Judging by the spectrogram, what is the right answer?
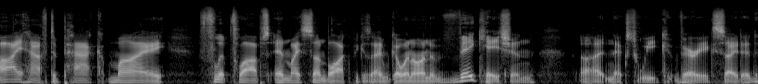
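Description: Very deep and low with vocal fry yet a bright, sharp tone, a man's voice moves through very wide pitch swings at a fairly slow pace, captured in a very clean recording with a silent background and a dry, close sound with no echo. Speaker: podcast host. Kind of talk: casual chat.

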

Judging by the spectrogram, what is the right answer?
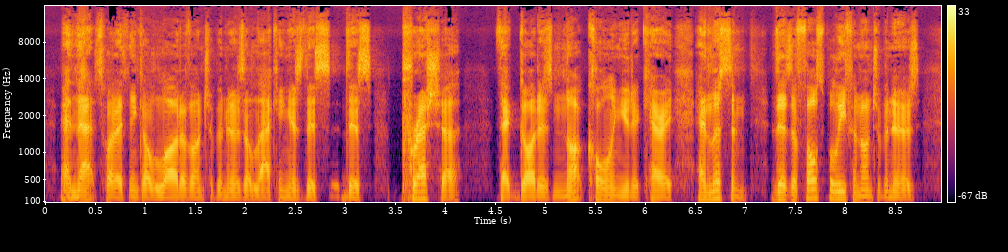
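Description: In a very clean recording with a silent background and a dry, close sound with no echo, a man talks at a fairly quick pace. His pitch is fairly low and his intonation lively. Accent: Australian. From Western Australia (Perth). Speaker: author and former pastor, anxiety teacher. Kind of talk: interview conversation.

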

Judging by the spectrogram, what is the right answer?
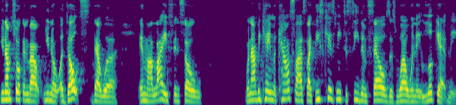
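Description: Recorded very cleanly against a silent background, a woman speaks at a fairly quick pace with a New York accent. Her pitch is medium, with ordinary variation. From New York, the Bronx. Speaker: former basketball player, school counselor and coach. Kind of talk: casual chat.

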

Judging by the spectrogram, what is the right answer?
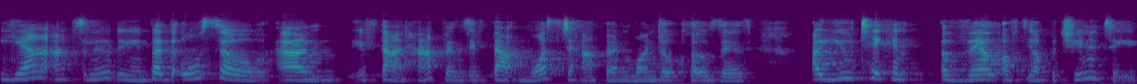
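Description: With an English accent, a woman speaks at a moderate pace in a fairly high pitch and a bright, sharp tone. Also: ordinary pitch variation. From England. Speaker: fitness instructor. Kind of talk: interview.

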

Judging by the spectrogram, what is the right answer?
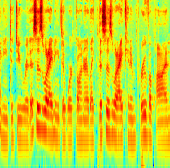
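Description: A woman's very fast, animated speech against noticeable background noise. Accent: American. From US South, Marietta near Atlanta, Georgia. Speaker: comedian and writer. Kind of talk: casual chat.

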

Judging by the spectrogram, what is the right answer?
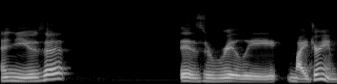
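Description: Very wide pitch swings from a woman, set against a quiet background. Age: 40s. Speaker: life coach. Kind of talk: casual chat.

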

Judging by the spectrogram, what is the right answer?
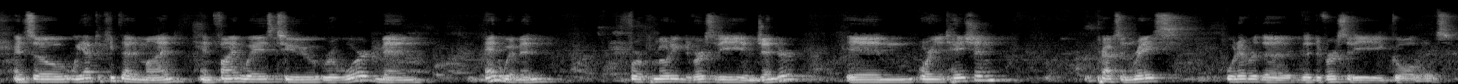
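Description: The speech has lively intonation and a fairly slow pace, with noticeable background noise. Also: man, medium pitch for a man. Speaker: diplomat. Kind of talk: panel discussion. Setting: stage with audience.

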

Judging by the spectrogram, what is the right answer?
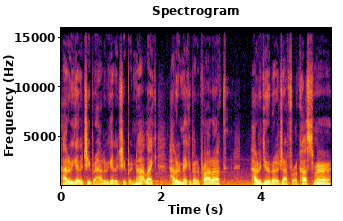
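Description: At a very fast pace, a man talks at medium pitch with ordinary pitch variation against noticeable background noise. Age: 40s. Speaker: clothing brand founder. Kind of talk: interview.

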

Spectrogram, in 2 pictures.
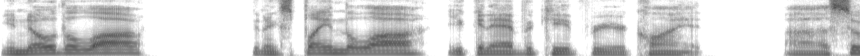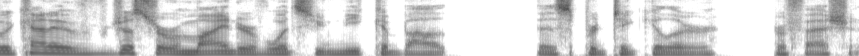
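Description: Lively in intonation, a man speaks at a fairly quick pace and medium pitch, his loudness very even. The recording is very clean, with a silent background and a dry, close sound with no echo. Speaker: personal injury lawyer. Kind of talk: casual interview chat. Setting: podcast recording with good mic.

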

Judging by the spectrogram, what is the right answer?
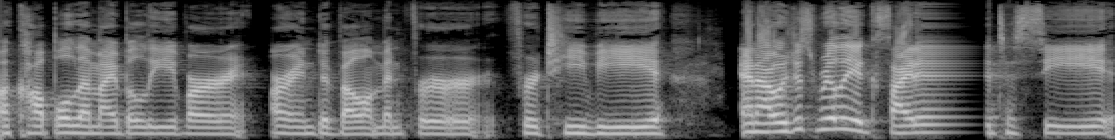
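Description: Music plays in the background while the speaker moves at a fairly quick pace with fairly even intonation. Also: woman. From US, Miami, Florida. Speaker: media company co-founder. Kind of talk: interview.

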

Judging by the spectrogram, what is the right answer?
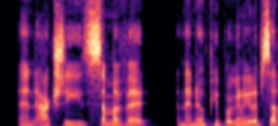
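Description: Speaking at a very fast pace, a woman has a fairly high pitch and ordinary pitch variation. She talks with an American accent. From Santa Monica, California, US. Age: 40s. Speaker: city council member. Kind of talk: casual interview. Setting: podcast studio.

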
